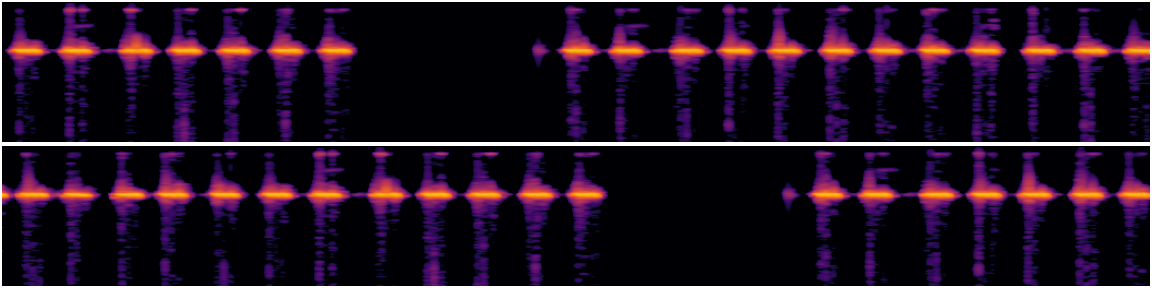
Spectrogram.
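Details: Crisp cricket chirps recorded clean for teaching caged songbirds, a steady high pulse roughly four times a second, broken by two brief pauses, nothing else audible.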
